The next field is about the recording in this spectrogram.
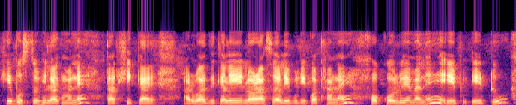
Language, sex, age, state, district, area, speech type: Assamese, female, 45-60, Assam, Charaideo, urban, spontaneous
